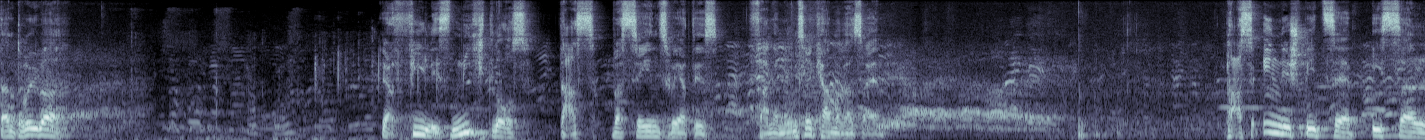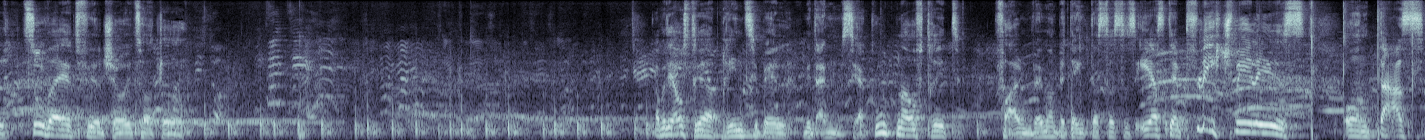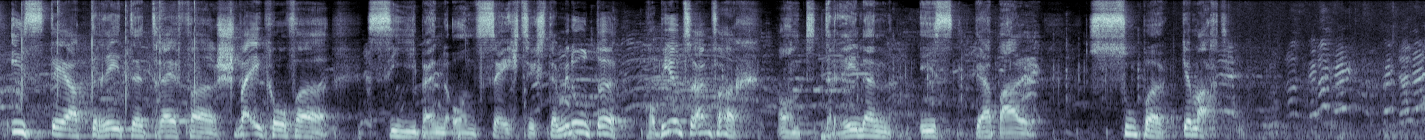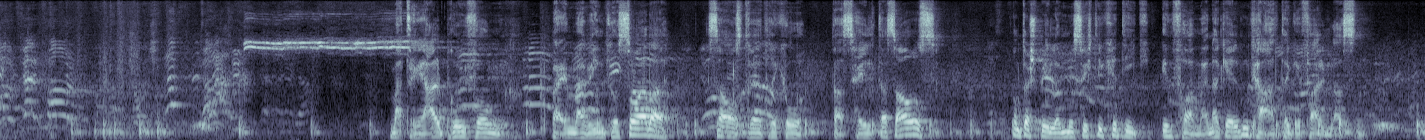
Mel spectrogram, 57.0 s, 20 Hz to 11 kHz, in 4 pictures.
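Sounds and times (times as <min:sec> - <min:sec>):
players shouting on pitch: 0:00.0 - 0:57.0
voices calling out: 0:00.0 - 0:57.0
referee's whistle blast: 0:45.2 - 0:47.0.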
